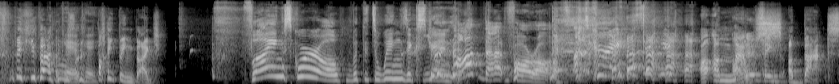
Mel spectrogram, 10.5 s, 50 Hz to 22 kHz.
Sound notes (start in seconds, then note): 0.2 laughs; 6.9 both laughing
